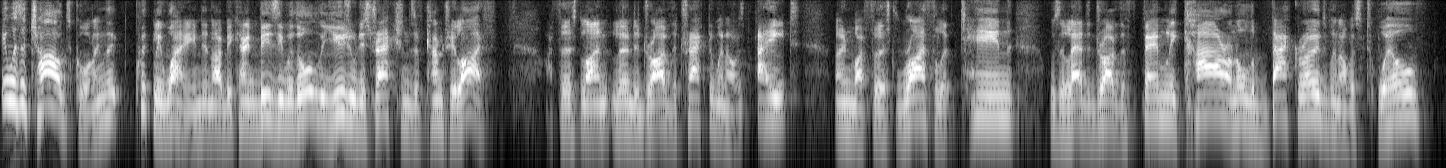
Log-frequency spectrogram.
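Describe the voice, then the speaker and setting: An Australian-accented man talks at a fairly quick pace with a fairly high pitch. The recording is very clean, with a silent background. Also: ordinary pitch variation. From Tasmania, Australia. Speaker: preacher. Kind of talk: sermon. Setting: live stream.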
